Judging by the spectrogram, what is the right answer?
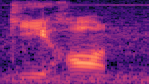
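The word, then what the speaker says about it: Gijón: Yeah, they Gijon. pronounce it as an H.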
